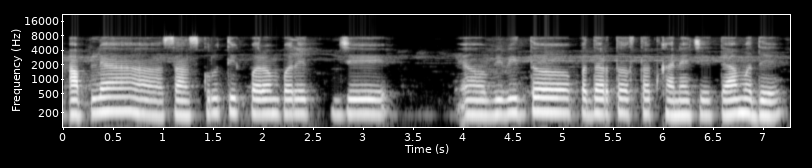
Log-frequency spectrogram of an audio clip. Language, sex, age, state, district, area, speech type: Marathi, female, 45-60, Maharashtra, Akola, urban, spontaneous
